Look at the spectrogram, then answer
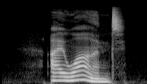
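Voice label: i Want, english, female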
